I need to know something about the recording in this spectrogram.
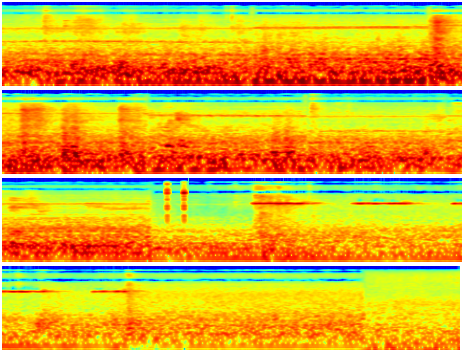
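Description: Inside a rapidKL commuter train running on its line: a steady rumble of wheels and rail noise, with a thin high whine in the first few seconds. Four short high-pitched beeps sound about two-thirds of the way through, and the noise eases off near the end.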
